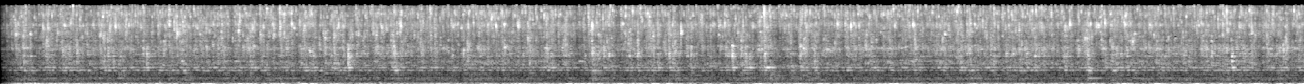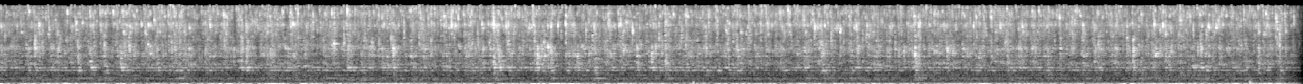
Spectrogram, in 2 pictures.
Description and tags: Sound of our house heating/radiator, with water pumping through the pipes. No contact.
